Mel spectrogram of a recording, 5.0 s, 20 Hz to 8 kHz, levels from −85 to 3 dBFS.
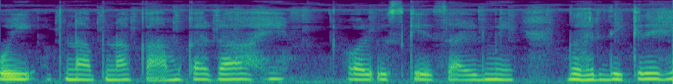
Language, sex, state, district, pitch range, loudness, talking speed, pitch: Hindi, female, Goa, North and South Goa, 175-190 Hz, -17 LUFS, 180 wpm, 185 Hz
